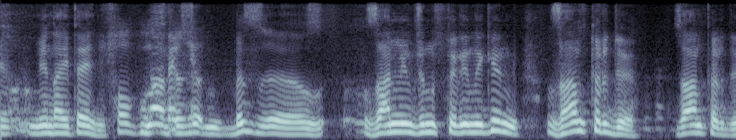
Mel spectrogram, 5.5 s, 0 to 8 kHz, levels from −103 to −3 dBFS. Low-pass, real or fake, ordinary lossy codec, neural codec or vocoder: 7.2 kHz; fake; none; autoencoder, 48 kHz, 32 numbers a frame, DAC-VAE, trained on Japanese speech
